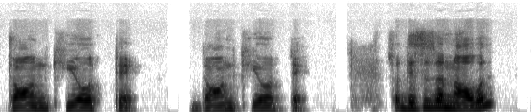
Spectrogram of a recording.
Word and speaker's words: Don Quixote: was a spanish novelist this don quixote is a very tough word to pronounce but there are ways to pronounce it i prefer to pronounce it as don quixote so this is a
